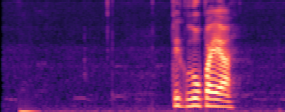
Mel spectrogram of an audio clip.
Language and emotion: Russian, angry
